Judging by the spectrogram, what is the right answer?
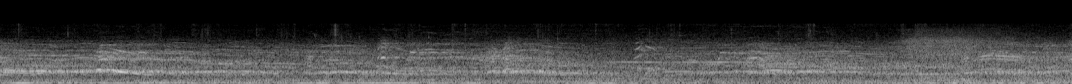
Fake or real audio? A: real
